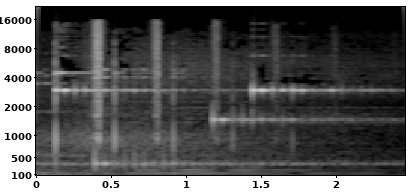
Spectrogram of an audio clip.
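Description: Electronic logo jingle: single bright synthesized pings that ring on, one near the start and two more after about a second, over a deep bass tone that slowly fades.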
